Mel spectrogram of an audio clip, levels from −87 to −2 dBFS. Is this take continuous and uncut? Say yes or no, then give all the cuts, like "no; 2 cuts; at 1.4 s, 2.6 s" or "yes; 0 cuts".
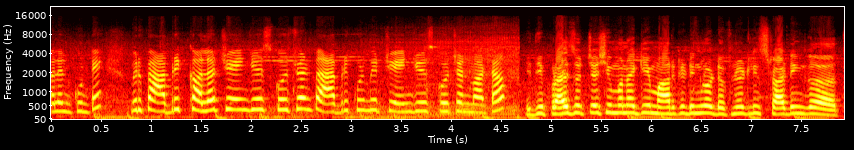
no; 1 cut; at 4.7 s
